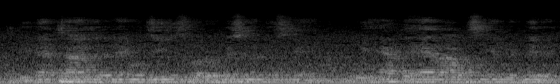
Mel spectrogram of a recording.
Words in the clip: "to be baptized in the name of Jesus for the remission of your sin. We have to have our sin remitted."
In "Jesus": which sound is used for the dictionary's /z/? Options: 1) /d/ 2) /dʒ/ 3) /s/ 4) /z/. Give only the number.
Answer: 4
